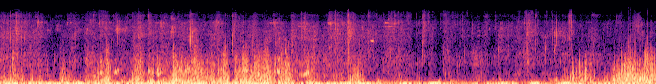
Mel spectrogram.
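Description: Hoofbeats of a ridden horse on soft arena dirt, heard from the saddle as a run of irregular thuds. Wind buffets the microphone underneath.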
